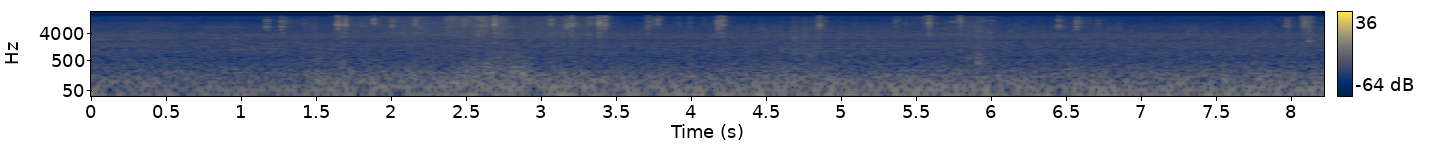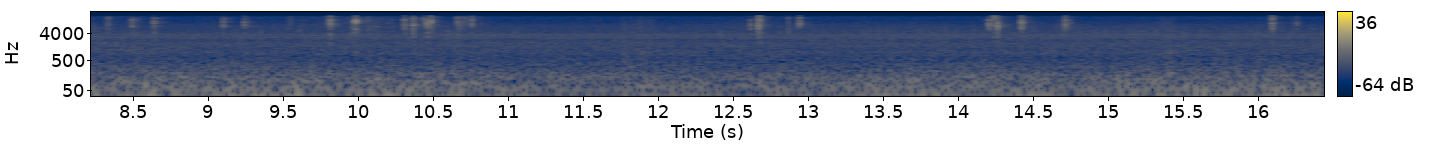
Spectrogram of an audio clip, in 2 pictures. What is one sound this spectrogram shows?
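Short electronic clicks and blips sound now and then.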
